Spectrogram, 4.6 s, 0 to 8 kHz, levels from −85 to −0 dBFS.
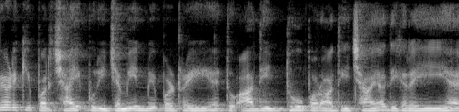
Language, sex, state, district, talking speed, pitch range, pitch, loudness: Hindi, male, Chandigarh, Chandigarh, 235 wpm, 120-130 Hz, 125 Hz, -15 LUFS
